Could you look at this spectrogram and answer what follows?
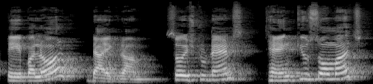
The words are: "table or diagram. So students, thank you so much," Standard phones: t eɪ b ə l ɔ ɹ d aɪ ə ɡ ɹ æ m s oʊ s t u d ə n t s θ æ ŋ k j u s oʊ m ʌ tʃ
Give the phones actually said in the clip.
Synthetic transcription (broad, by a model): t eɪ b ə l ɔ ɹ d aɪ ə ɡ ɹ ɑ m s oʊ s t u d ə n t s t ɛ ŋ k j u s oʊ m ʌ tʃ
